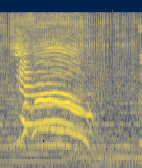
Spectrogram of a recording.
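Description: A high cartoon voice gives one drawn-out wordless cry that jumps up and then slides down in pitch for about a second, over steady background music.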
